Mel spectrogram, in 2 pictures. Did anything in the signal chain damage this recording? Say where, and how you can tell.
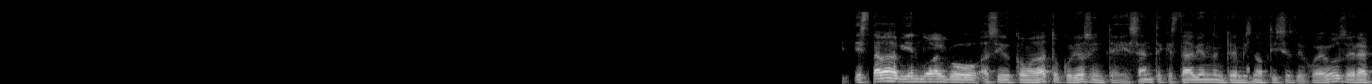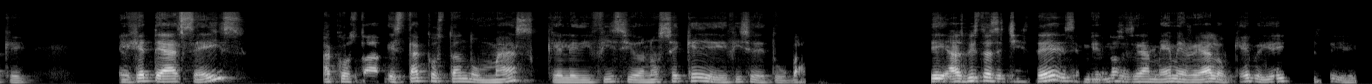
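Yes, at the codec stage: two abrupt blips interrupt the speech at 12.47 to 12.49 s and 15.48 to 15.56 s. That points to damaged data in a compressed stream. Corrupted frames are misdecoded, and the decoder loses sync until it finds the next valid frame header.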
